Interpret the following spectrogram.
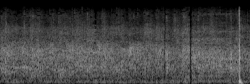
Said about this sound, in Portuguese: Aplauda Jesus porque ele merece, igreja. Aplauda Jesus porque ele merece, igreja.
